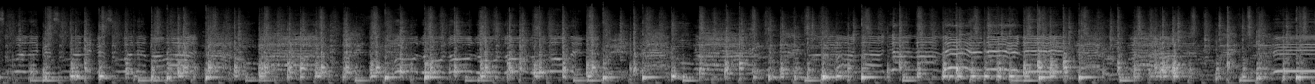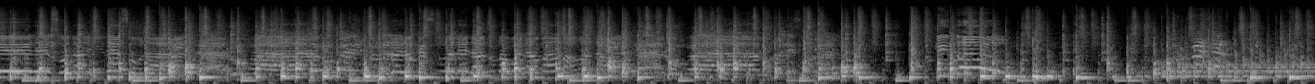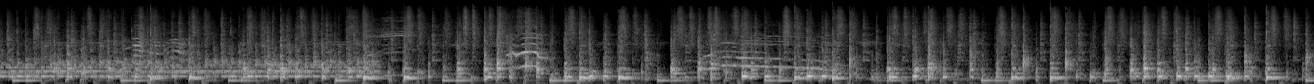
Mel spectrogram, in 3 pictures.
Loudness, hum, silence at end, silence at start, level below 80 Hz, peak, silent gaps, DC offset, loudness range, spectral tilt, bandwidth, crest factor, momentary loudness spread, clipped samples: -25 LUFS; none; 0 s; 0 s; -52 dBFS; -4 dBFS; none; under 0.1%; 4 LU; -4 dB/octave; 18 kHz; 20 dB; 6 LU; under 0.1%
